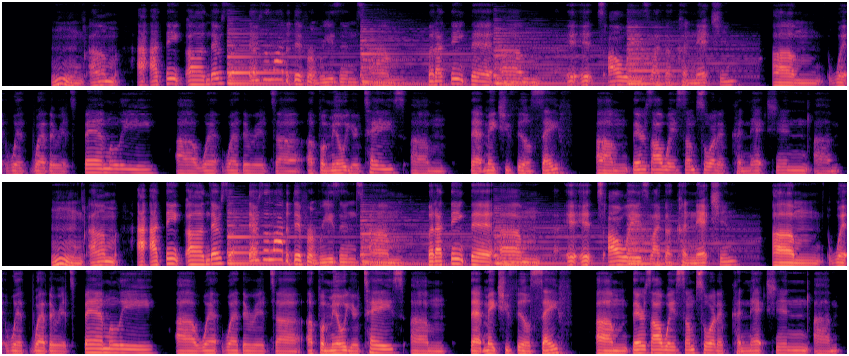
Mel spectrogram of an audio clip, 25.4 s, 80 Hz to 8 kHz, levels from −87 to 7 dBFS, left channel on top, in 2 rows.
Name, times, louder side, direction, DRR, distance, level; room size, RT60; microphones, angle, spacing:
voice 1, 0.7-1.7 2.0-6.0 6.4-11.0 11.5-13.7 13.9-15.0 15.3-19.3 19.7-21.1 21.6-25.2, right 5 dB, 50° right, 0.4 m, -24 dB
Piano, 3.4-11.4, equal, 5° right, 0.5 m, -30 dB
4.6 x 2.7 x 3.5 m
head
